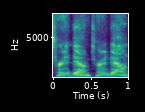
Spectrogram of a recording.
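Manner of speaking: ordinary talk, nothing marked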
